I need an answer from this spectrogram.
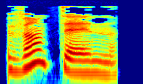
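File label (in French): "vingtaine", French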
